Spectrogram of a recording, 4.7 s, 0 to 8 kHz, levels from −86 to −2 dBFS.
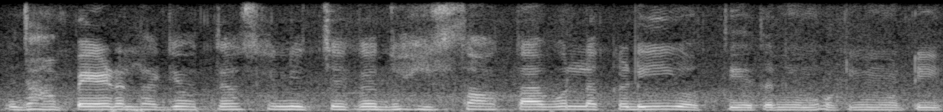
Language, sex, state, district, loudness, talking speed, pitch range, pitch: Hindi, female, Haryana, Jhajjar, -17 LUFS, 265 wpm, 175-205 Hz, 195 Hz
